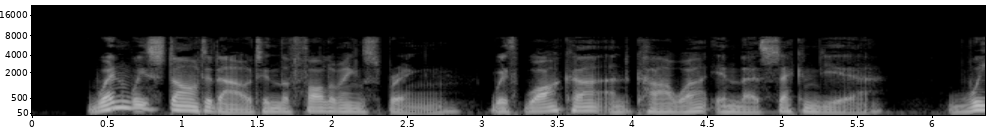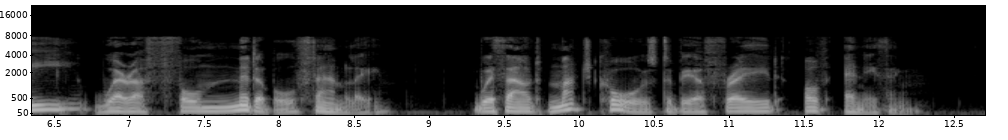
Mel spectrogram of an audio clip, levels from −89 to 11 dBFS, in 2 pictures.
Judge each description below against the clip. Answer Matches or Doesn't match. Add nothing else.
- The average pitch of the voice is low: Matches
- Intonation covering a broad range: Doesn't match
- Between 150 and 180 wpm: Doesn't match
